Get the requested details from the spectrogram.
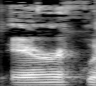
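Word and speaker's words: Erik: So, again, my name is Eric J. Olson. It's Eric with a K, and Olson is spelled Olson.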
